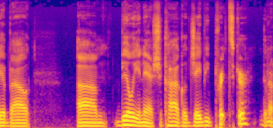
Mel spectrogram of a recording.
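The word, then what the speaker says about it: Pritzker: telling a story about um billionaire Chicago JB Pritsker. Did I pronounce it?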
